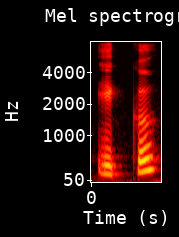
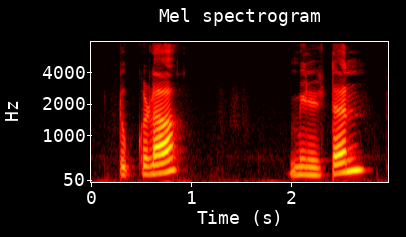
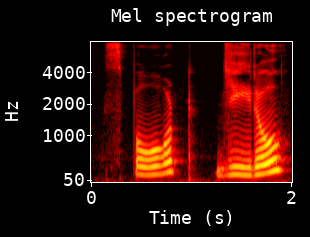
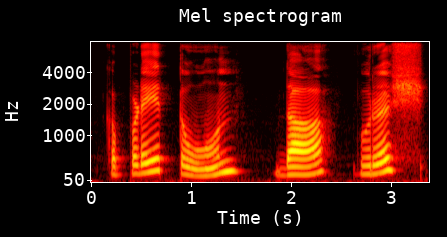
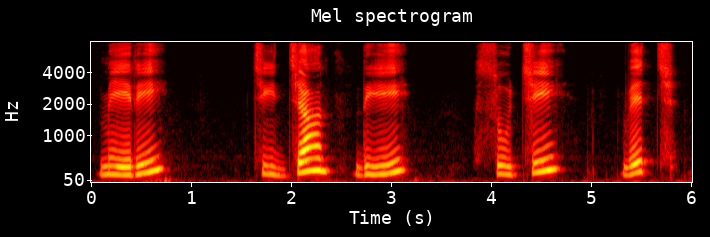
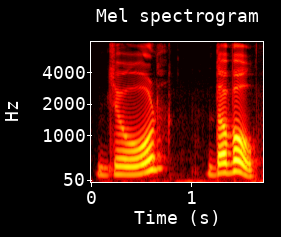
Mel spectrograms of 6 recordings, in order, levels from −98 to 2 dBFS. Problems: constant background noise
